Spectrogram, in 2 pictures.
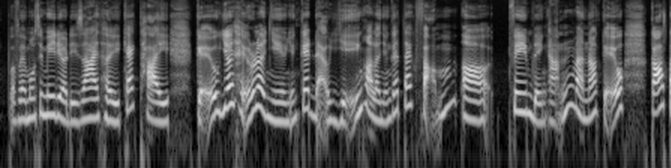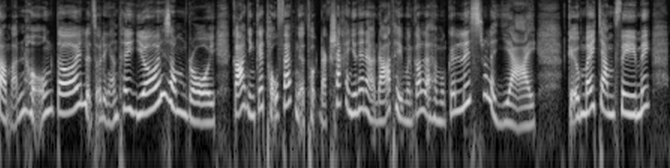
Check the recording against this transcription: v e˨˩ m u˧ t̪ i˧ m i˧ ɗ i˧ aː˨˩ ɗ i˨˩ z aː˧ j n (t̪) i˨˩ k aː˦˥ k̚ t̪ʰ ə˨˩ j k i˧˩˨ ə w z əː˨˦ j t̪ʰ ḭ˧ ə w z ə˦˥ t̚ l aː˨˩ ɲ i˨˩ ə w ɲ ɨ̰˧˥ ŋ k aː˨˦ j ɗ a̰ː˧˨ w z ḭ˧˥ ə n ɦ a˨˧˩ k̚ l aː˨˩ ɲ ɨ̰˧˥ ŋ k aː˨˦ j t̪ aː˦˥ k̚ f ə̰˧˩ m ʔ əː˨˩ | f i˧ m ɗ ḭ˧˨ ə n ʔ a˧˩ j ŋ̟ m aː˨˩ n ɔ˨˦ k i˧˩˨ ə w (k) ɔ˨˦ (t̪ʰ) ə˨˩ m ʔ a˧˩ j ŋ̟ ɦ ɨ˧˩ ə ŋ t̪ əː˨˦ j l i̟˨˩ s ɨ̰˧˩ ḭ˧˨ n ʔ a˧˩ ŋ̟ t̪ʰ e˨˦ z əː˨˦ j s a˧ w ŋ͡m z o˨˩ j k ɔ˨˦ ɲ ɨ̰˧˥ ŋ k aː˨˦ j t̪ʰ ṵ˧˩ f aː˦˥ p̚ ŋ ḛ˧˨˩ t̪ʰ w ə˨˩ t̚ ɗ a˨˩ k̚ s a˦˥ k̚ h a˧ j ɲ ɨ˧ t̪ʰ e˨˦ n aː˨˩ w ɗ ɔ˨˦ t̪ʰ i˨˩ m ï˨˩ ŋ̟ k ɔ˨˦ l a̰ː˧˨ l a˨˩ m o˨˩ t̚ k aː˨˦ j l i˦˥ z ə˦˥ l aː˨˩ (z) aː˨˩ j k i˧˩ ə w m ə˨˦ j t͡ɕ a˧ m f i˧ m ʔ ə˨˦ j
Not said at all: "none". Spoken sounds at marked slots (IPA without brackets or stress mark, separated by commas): t̪ʰ, k, t̪, z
